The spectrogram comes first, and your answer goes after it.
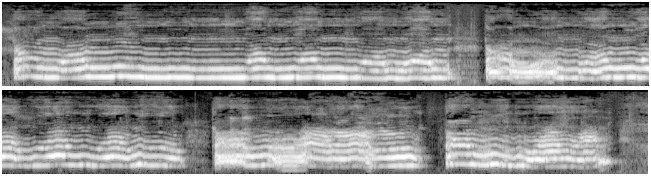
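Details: Airedale Terrier "singing the blues": four long howling phrases with short breaths between them. Each phrase is steady and tonal, with wavering, yodel-like bends in pitch, especially in the later phrases.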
